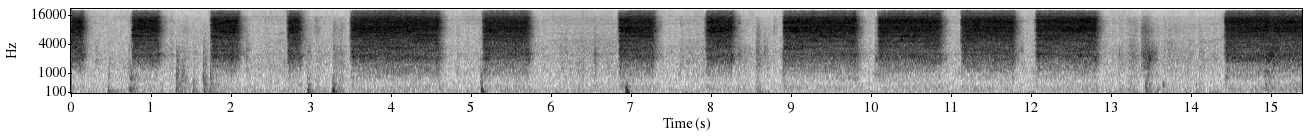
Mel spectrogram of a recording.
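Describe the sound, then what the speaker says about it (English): Short bursts of contact cement spray hiss up close, roughly a dozen sprays of varying length separated by brief pauses. "So I'm spraying contact cement on the blob."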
